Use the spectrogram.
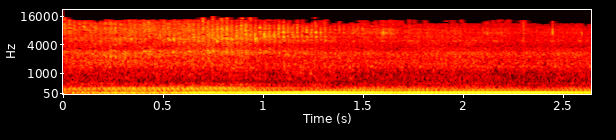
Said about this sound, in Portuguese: E provavelmente vai ter muito áudio ruído de carro passando.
